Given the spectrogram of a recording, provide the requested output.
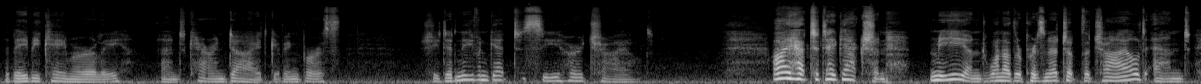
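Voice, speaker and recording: A blunt, world-weary woman medic in a game drama. Her mid-pitched voice swings widely as she talks, sardonic and gruff, over a faint rumble. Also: heavily acted. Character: gruff, sardonic woman medic who survived a prison camp. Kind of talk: video game dramatic acting.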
